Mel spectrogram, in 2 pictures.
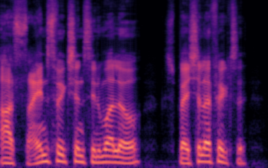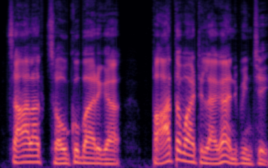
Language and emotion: Telugu, disgusted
